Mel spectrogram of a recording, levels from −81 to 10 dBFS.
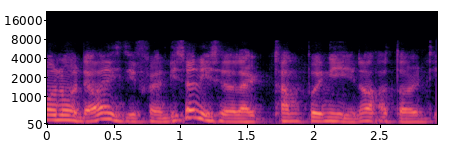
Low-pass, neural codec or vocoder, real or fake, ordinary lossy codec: none; codec, 16 kHz, 4.8 kbps, FACodec; fake; none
